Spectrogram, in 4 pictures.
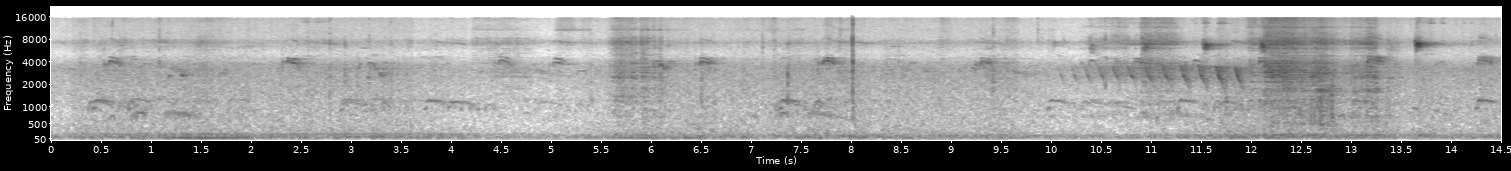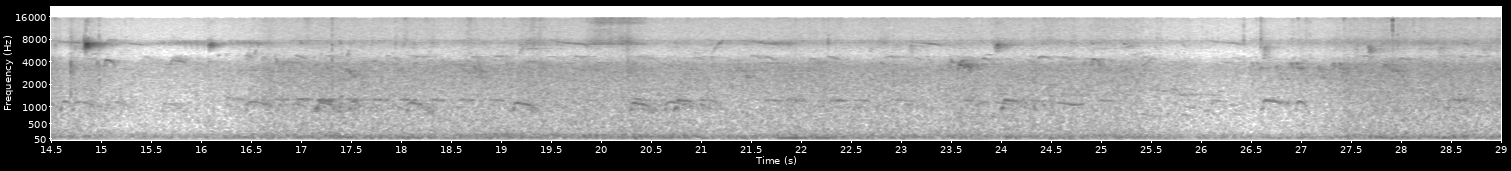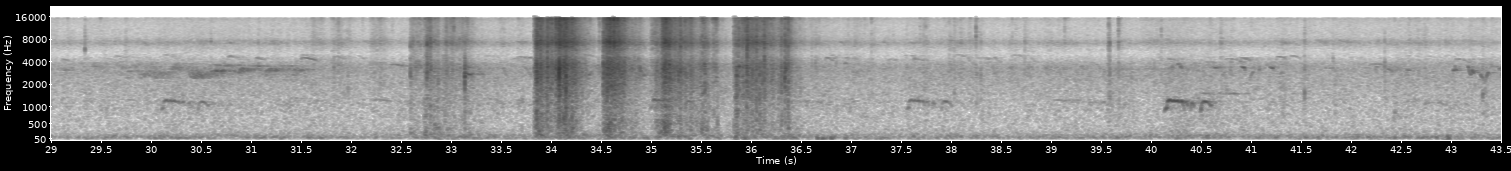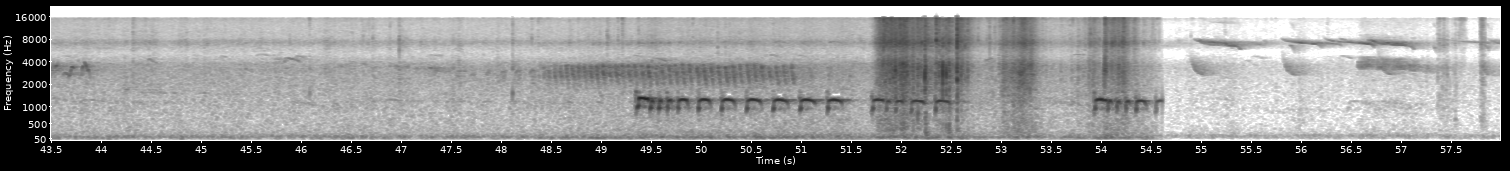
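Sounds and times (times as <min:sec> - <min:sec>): faint bird calls: 0:02.8 - 0:08.3, 0:29.9 - 0:41.6, 0:48.8 - 0:54.7
loud rustling and flapping: 0:32.6 - 0:36.7, 0:51.7 - 0:54.4.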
